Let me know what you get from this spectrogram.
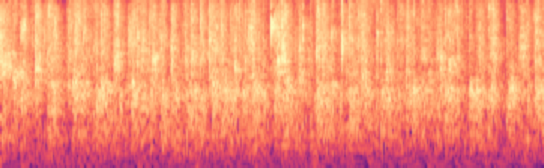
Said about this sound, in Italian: direttamente dal Dinamo Camp, con il gruppo dei genitori, che di solito sono più impegnativi dei bimbi e degli adolescenti, ma ce l'hanno fatta, siete stati veramente... fatevi un applauso.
